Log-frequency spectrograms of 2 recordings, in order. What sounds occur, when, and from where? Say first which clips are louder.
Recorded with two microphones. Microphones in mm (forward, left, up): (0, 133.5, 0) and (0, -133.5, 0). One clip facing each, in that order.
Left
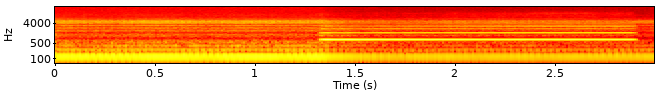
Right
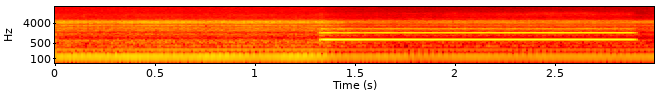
1.3 s a flute: left 3 dB; 20° right (ahead or behind)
